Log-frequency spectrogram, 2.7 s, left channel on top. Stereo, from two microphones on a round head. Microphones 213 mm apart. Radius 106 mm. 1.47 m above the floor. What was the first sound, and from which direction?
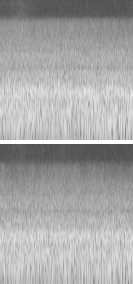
Only background noise.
